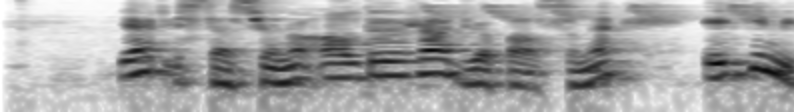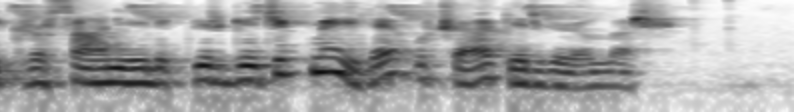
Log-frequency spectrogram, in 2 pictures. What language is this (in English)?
Turkish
